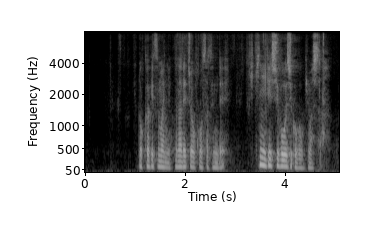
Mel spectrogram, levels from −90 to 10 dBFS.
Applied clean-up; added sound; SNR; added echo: neural separator model SepFormer DNS4.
